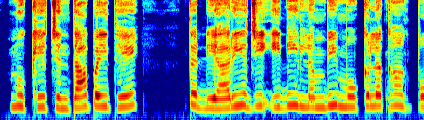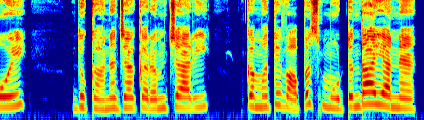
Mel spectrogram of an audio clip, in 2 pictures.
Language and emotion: Sindhi, fearful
